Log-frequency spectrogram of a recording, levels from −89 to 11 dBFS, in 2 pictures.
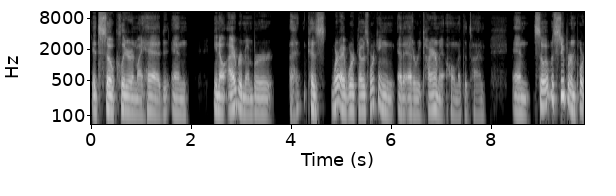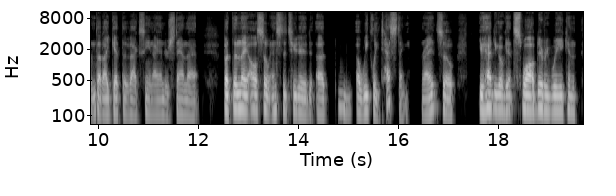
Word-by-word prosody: it's 125 -2 0
so 130 -4 +7
clear 125 0 +2
in 115 - -1
my 105 -1 -3
head, 115 0 -1
and, 110 -3 -5 0.5
you 130 - +2
know, 120 -2 +5
I 130 +2 +3
remember, 115 -6 -1 0.3
uh 140 - -9 0.2
'cause 130 -3 +1
where 170 +8 +4
I - - +7
worked, 130 +1 0
I - - +3
was 130 0 -1
working 130 -9 -3
at 115 - 0
a 115 - -4
at 115 -1 +2
a - - -3
retirement 115 +1 -4
home 105 -3 -11
at 100 - -13
the 100 - -13
time, 100 -1 -19 0.5
and 115 -2 -2
so, 155 -1 +4
it 170 - +1
was 210 -1 -1
super 250 -2 +5
important 125 -3 0
that - - 0
I 105 0 -1
get 110 +1 -4
the - - -8
vaccine, 100 +1 -9
I 100 0 -9
understand 105 +1 -9
that, 95 0 -9 0.5
but 125 -1 +6
then 135 -1 +4
they 130 -2 +5
also 130 -1 0
instituted 120 -3 -5
a 105 -1 -2 0.3
m 125 -5 -12
a 115 - +1
weekly 125 +3 -2
testing, - - -6 0.3
right? 115 +6 -3
So, 105 -7 -3 0.5
you 125 - +5
had 140 0 +4
to 135 - 0
go 130 -1 +2
get 125 0 -4
swabbed 130 -1 +5
every 135 -3 +3
week 125 +1 -1
and 120 -2 -4
120 Hz, 190 wpm, -22 LUFS, 110-130 Hz, 0.5 s, so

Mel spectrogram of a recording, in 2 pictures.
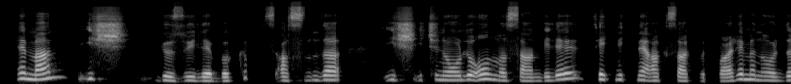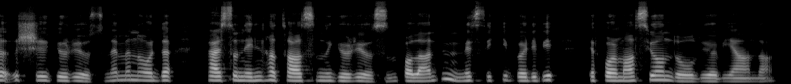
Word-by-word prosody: hemen 265 +6 +4
iş 265 -1 +5 0.2
gözüyle 175 -2 0
bakıp 170 - -3
s - - -6
aslında 190 +4 +2 0.4
iş 210 +1 +3
için 205 +1 -6
orada 200 +2 +2
olmasan 180 -8 +1
bile 245 +10 +1
teknik 225 -2 -2
ne 200 -3 +2
aksaklık 165 -2 -3
var? 165 +5 +1
Hemen 230 -3 0
orada 185 +1 -2
ışığı 190 -2 -1
görüyorsun, 165 -3 -4
hemen 200 +3 -6
orada 185 0 -1 0.3
personelin 185 -1 +2
hatasını 175 -2 +2
görüyorsun 160 -3 -1
falan, 165 +1 +1
değil 255 -2 -3
mi? 195 - -6
Mesleki, 180 +2 -5
böyle, 175 0 -2
bir 205 0 -1 0.4
deformasyon 185 +3 +2
da 155 - -2
oluyor 145 -1 -2
bir 145 - -15
yandan. 145 0 -7
180 Hz, 135 wpm, -27 LUFS, 170-205 Hz, 0.4 s, iş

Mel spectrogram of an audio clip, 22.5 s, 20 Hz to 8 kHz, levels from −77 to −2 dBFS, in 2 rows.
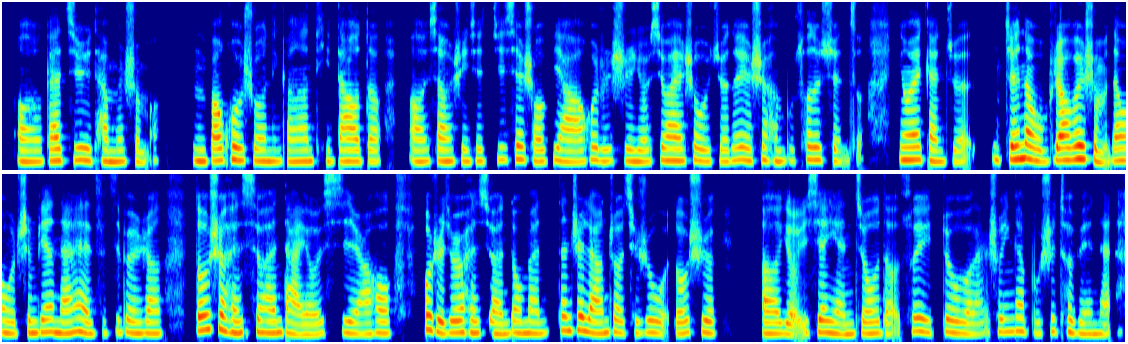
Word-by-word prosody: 嗯， 190 -1 0
该 205 +1 +3
给 205 +1 -5
于 210 - +2
他 200 -1 -2
们 190 0 +1
什 190 -1 -6
么。 210 +4 -13 0.4
嗯， 200 - +3
包 205 +1 +4
括 220 +1 +4
说 205 -1 -1
你 195 0 -2
刚 190 -1 -2
刚 195 +1 0
提 195 0 -10
到 195 0 +2
的， 190 0 -4 0.3
呃， 190 0 -1
像 195 0 0
是 200 0 -5
一 - - -2
些 200 +1 -4
机 220 +3 -9
械 230 +1 +1
手 195 -3 -1
表， 190 -2 0
或 220 +2 -1
者 200 -1 -3
是 200 0 -3
游 190 0 0
戏 205 +3 -3
外 205 -1 +4
售， 210 +1 -2
我 195 - 0
觉 195 0 -4
得 210 +2 -2
也 220 - +2
是 205 +2 -1
很 200 -2 -3
不 200 0 -12
错 225 +4 -2
的 220 0 +3
选 200 -3 -5
择。 - - -12 0.3
因 220 -1 +2
为 220 +1 +5
感 200 -3 -1
觉 190 -1 -6 0.3
真 230 +1 +6
的 240 -2 +8
我 200 - +1
不 190 - -7
知 215 +1 +2
道 215 0 +8
为 235 +1 +9
什 225 -3 0
么， 180 - -3
但 205 0 +2
是 210 - +3
我 195 -1 0
身 200 +2 -1
边 215 +1 +1
的 195 - +2
男 195 - +2
孩 200 - +3
子 190 +1 -7
基 195 +2 -12
本 205 -2 -1
上 195 -1 0 0.3
都 250 0 +5
是 265 -1 +4
很 205 -3 +2
喜 210 +2 -2
欢 205 0 +2
打 195 -5 0
游 175 +1 -2
戏， 200 +1 -5
然 185 -1 -2
后 200 0 0 0.3
或 260 - +5
者 215 -5 +3
就 205 +2 +1
是 205 - +4
很 205 -1 0
喜 205 0 -5
欢 185 -1 0
动 200 -1 0
漫， 195 -1 -1
但 245 -1 +1
这 245 +1 +3
两 205 -4 +3
者 210 -1 -1
其 200 +1 -7
实 210 +2 -3
我 200 -2 -2
都 190 +2 0
是， 205 -2 -1 0.4
呃， 190 -1 +2
有 185 -2 0
一 - - -5
些 210 +1 +1
研 185 -2 0
究 195 0 0
的， 190 -1 -5
所 230 - -2
以 215 -3 0
对 220 - 0
我 195 -3 0
来 180 +1 -8
说 225 - -4
应 225 - -3
该 230 0 0
不 210 -3 -9
是 225 - -6
特 220 0 -3
别 190 -2 -3
难。 185 -1 -3
200 Hz, 315 characters per minute, -23 LUFS, 195-215 Hz, 0.4 s, 为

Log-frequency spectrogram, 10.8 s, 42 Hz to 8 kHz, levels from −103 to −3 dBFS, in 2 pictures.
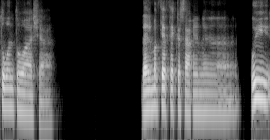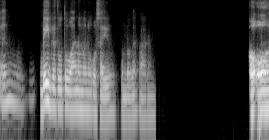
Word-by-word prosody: tuwang-tuwa 140 -6 -1
siya 85 -4 -12 1.7
dahil 130 +2 +3
magte-text 145 0 +1
ka - - -7
sakin 125 -1 -3
na, 125 - -8 0.9
"Uy, 185 0 +2
ano, 165 -3 -9 0.3
babe, 170 -1 +6
natutuwa 140 -2 -1
naman 130 -1 -4
ako 125 -1 -6
sa'yo." 110 0 -5 0.2
Kumbaga 105 +2 -10
parang 105 0 -15 1.9
Oo, 135 0 +10
130 Hz, 95 wpm, -24 LUFS, 115-150 Hz, 1.9 s, Oo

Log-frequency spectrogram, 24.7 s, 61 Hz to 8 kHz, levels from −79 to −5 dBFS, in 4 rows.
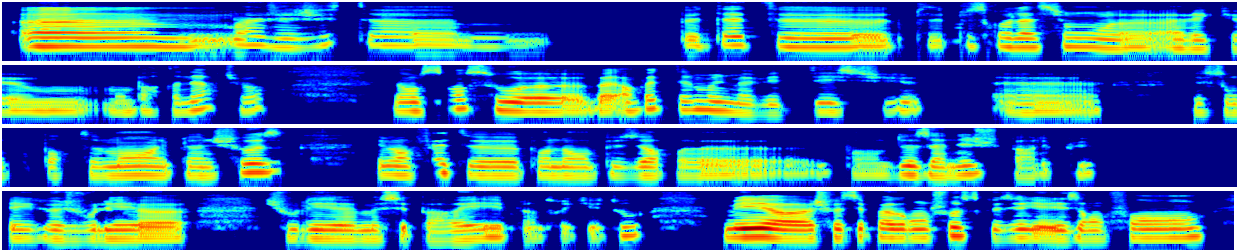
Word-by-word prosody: Hem 210 - +4
moi 235 - -3
j'ai 195 -3 -8
juste, 220 +7 -12
hem, 115 - -8 0.7
peut-être, 225 - -3
heu, 195 - 0
peut 110 - -14
être - - -17
plus 215 - -12
relation, 200 -1 -2
heu, - - -1 0.2
avec, 170 0 -5
heu, - - -5
m 95 0 -8
mon 85 - -12
partenaire, 195 - -7
tu 185 - -15
vois? 195 +5 -10 0.6
Dans 185 - -1
le - - +2
sens 220 +5 -5
où, 190 -1 +4
heu, 175 -1 +3
bah, - - 0
en - - -4
fait 220 +2 -1
tellement 205 -2 -3
il 190 - 0
m'avait 150 -3 -8
déçue, 175 +2 -7 0.4
heu, - - -7 0.6
de - - -10
son 160 -1 -11
comportement 165 +2 -3
et 165 - -4
plein 165 -4 -7
de 155 - -7
choses, 210 +6 +1 0.5
même 175 - -1
en 170 - +1
fait, 195 +3 -7
heu, 160 -1 0
pendant 160 -1 -3
plusieurs, 160 -1 -4
heu, 80 - -5 0.4
pendant 85 0 -14
2 170 - 0
années, 165 +2 -2
je 185 - -7
lui - - -37
parlais - - -11
plus. - - -16 0.7
Et 165 -1 -3
que 165 -2 -2
je 145 - -9
voulais, 160 +1 0
heu, 80 0 +2 0.4
je - - -11
voulais, 165 -1 +1
heu, 155 - +1
me 155 0 -3
séparer 145 -2 -2
et - - -3
plein - - -13
de - - -15
trucs 190 - -16
et - - -9
tout. 205 +2 -5 0.4
Mais, 180 +1 +12
heu, 160 -2 +9
je - - -1
faisais 170 +1 -1
pas 180 -2 +4
grand 170 0 +3
chose, 200 +3 +1
je - - -8
faisais 170 +2 0
les 155 - +2
enfants, 170 +4 0
175 Hz, 195 wpm, -25 LUFS, 160-200 Hz, 0.7 s, Mais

